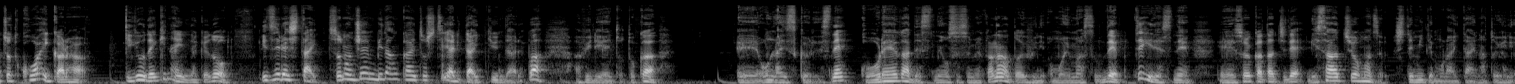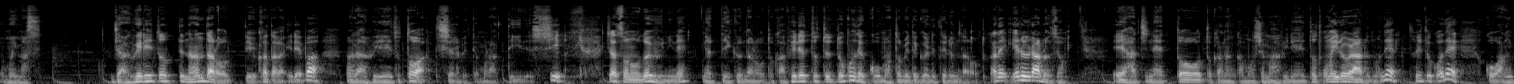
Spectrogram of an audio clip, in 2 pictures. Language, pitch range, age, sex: Japanese, 80-130 Hz, 30-49, male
